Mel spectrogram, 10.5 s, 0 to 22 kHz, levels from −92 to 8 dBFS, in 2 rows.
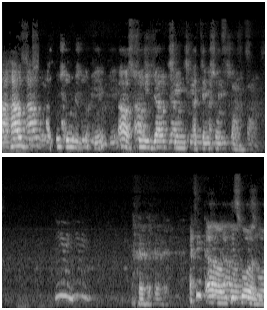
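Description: Throughout, echo with no canceller: each phrase returns about a third of a second later, roughly 7 dB quieter, as a distinct thin copy rather than smeared room reverb.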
